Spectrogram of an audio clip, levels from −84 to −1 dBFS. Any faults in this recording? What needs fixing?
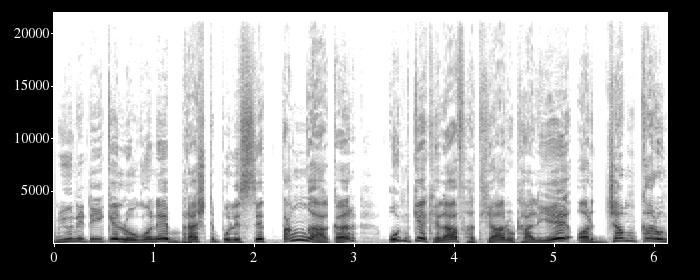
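Nothing to fix: no faults found in the speech, so no corrective work is needed.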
